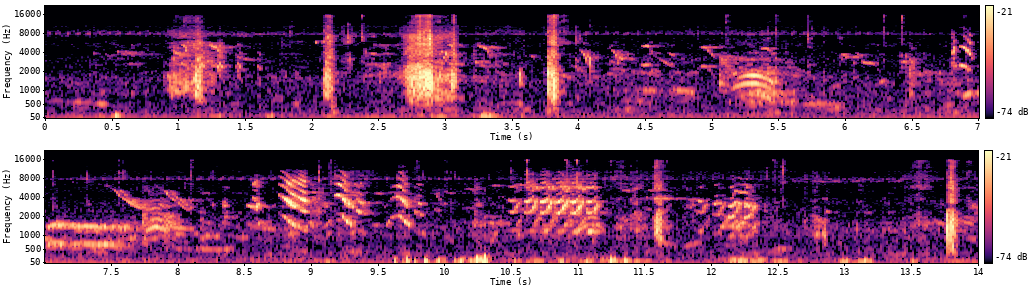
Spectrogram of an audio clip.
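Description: Faint birds calling: scattered chirps and short whistled calls, with two quick runs of rapidly repeated notes in the second half.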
